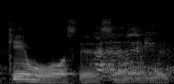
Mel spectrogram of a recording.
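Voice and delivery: low, soft, very slow mock lament; drawn-out dismay. Landlord despairs of tenant leaving to serve God, drawn-out dismay. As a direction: stretch the "Ah" and "qué" in disbelief.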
